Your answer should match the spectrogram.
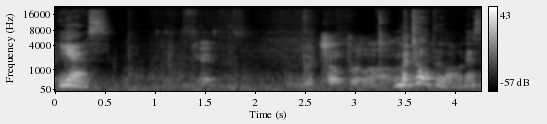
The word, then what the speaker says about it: metoprolol: Metoprolol.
